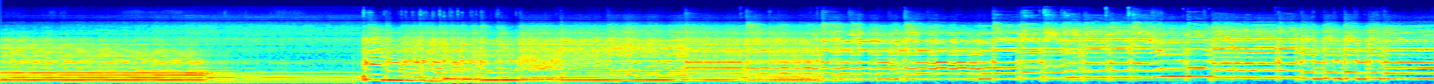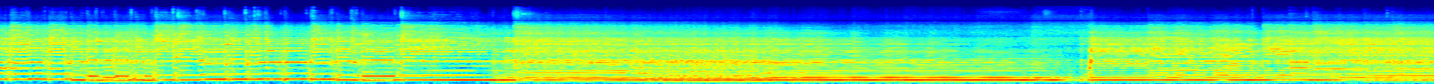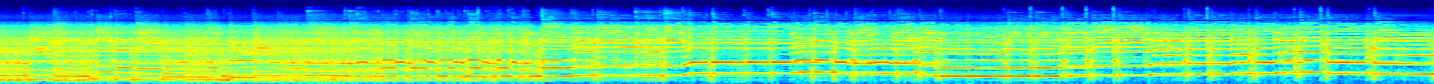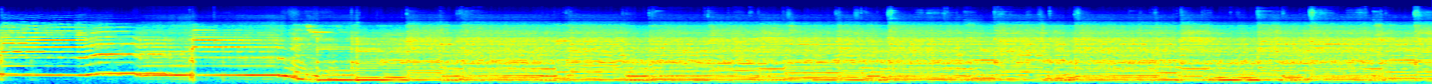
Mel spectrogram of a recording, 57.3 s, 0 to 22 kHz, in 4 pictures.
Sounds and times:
Electric guitar: 0.0s - 57.3s
Strum: 0.0s - 57.3s.

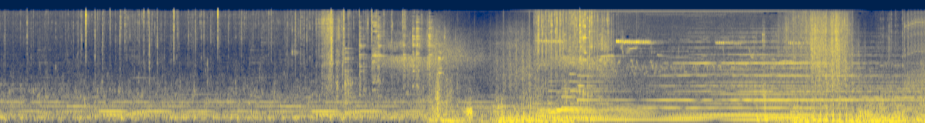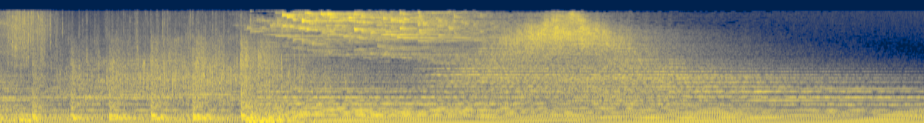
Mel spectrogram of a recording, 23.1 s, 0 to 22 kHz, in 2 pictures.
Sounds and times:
Music: 0.0s - 23.1s
Sound effect: 4.3s - 12.2s.

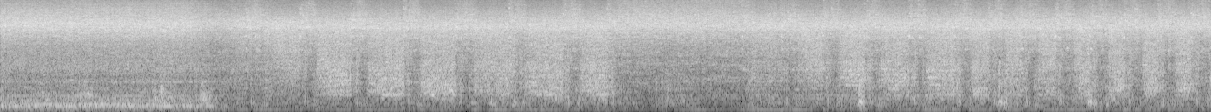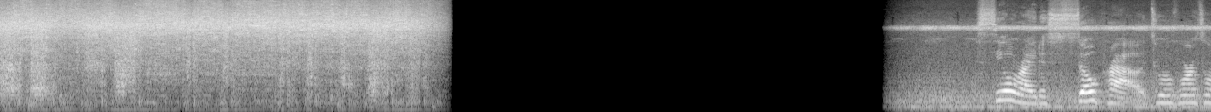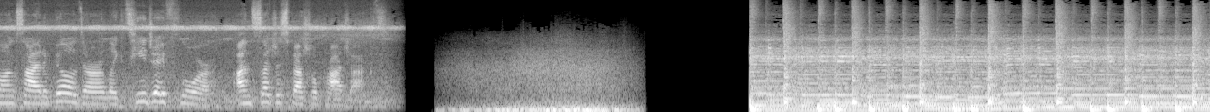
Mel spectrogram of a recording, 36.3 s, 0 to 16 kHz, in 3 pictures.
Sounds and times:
Spray: 0.0s - 16.6s.

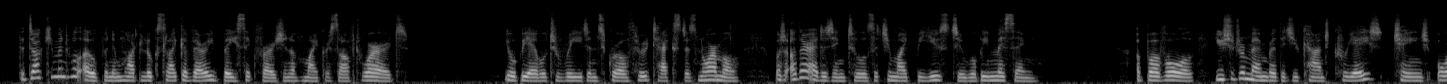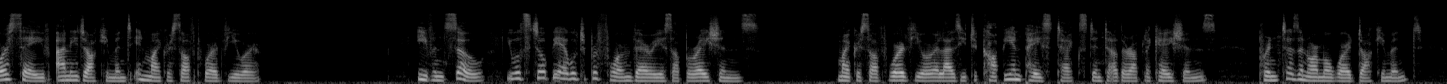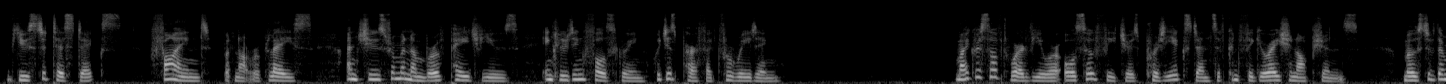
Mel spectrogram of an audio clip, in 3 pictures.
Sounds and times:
Speech synthesizer: 0.2s - 4.1s, 5.1s - 10.4s, 11.4s - 17.1s, 18.7s - 22.0s, 22.9s - 36.8s, 38.5s - 43.4s.

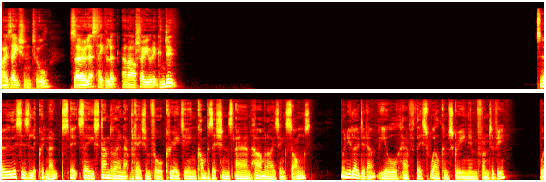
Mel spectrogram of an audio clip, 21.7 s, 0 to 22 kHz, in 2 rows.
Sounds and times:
Speech: 0.0s - 3.6s, 10.7s - 21.0s.

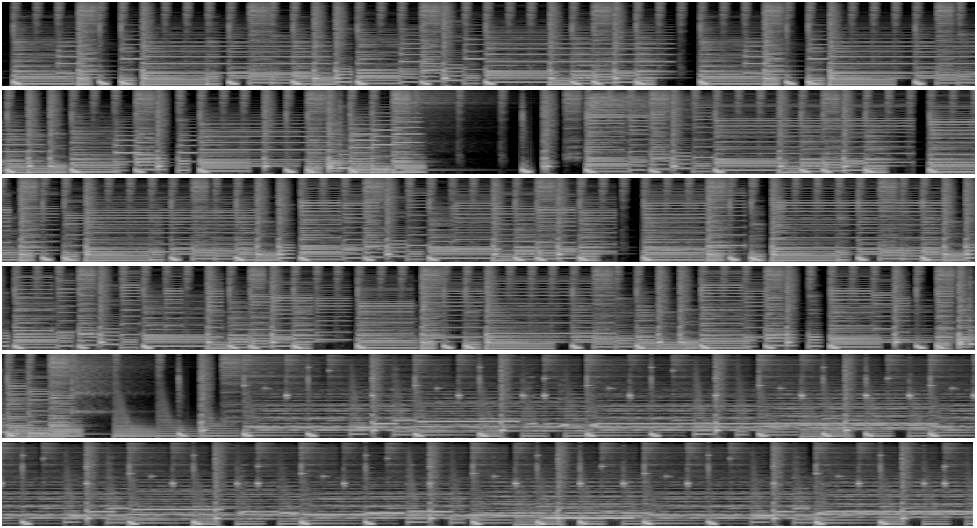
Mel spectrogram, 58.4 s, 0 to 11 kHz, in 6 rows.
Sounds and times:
Background music: 0.0s - 14.3s, 15.6s - 40.2s, 41.4s - 58.3s.

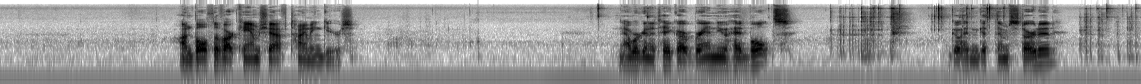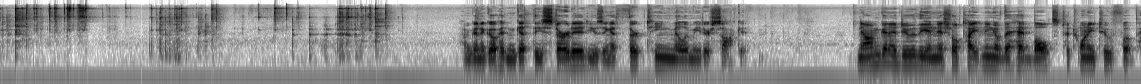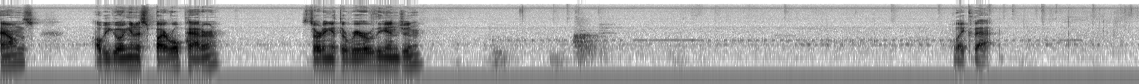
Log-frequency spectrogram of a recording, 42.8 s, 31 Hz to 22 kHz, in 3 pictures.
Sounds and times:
Speech: 2.2s - 4.5s, 7.7s - 10.0s, 11.9s - 13.3s, 20.0s - 23.7s, 25.0s - 29.0s, 29.7s - 31.4s, 32.3s - 33.8s, 40.4s - 41.0s.

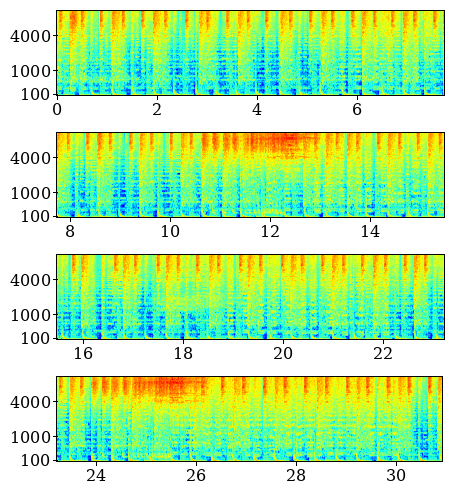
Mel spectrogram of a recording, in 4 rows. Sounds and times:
Music: 0.0s - 30.9s.

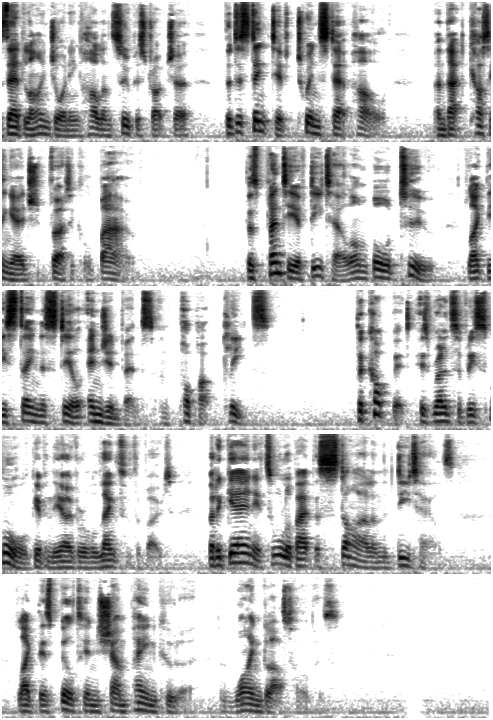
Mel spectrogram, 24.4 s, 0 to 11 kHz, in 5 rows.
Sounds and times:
Speech: 0.0s - 6.3s, 7.4s - 12.6s, 13.4s - 23.0s.

